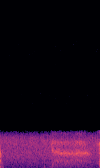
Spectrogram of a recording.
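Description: Near silence in a pause in a woman's speech, with a faint click about a second in and then a faint, short breath just before she speaks again.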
